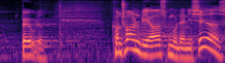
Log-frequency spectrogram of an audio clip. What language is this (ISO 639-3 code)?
dan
